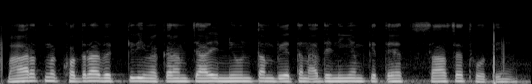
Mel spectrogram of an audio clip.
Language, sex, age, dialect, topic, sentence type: Hindi, male, 25-30, Awadhi Bundeli, agriculture, statement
